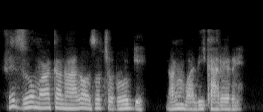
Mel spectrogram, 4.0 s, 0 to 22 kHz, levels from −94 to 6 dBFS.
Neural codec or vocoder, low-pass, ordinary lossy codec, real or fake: codec, 16 kHz, 1.1 kbps, Voila-Tokenizer; none; none; fake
